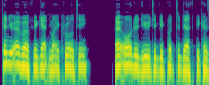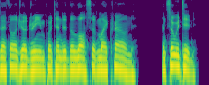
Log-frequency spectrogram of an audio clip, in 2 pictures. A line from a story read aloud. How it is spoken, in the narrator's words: he cried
